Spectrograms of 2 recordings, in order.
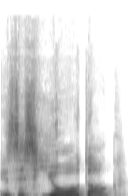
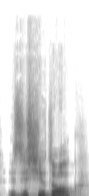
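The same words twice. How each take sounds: First: The word 'your' is strong and stressed. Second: The word 'your' is weak and unstressed. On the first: "So I really want to stress your" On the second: "I could be asking"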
